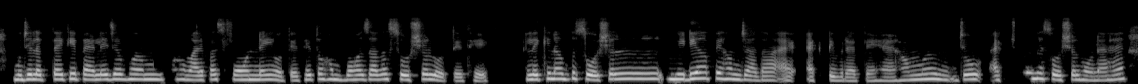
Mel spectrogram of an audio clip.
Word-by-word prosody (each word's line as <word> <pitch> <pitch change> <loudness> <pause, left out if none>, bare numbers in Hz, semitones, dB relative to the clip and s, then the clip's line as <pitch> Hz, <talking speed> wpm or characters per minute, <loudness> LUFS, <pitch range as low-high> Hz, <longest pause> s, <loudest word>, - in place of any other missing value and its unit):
मुझे 220 +1 +4
लगता 225 +1 +1
है 230 - +4
कि 255 +2 +1
पहले 230 0 +2
जब 235 0 +2
हम 230 -1 +1
हमारे 210 -3 -2
पास 230 +1 -3
फ़ोन 215 -1 +2
नहीं 220 +1 +1
होते 185 -2 -3
थे 220 - +2
तो 245 - +1
हम 220 - 0
बहुत 220 +1 0
ज़्यादा 225 +1 +1
सोशल 220 +1 +2
होते 170 -4 -1
थे। 155 -1 -4 0.4
लेकिन 225 +4 +3
अब 250 +1 +1
सोशल 230 -2 +2 0.6
मीडिया 250 +4 +5
पे 270 - +4
हम 250 -2 +2
ज़्यादा 195 -3 -3
ए 185 - -5 0.2
एक्टिव 180 0 -5
रहते 165 -1 -7
हैं। 170 0 -7
हम 200 +3 -3 0.4
जो 230 +1 +3 0.2
एक्चुअल 270 +6 -5
में 265 - +3
सोशल 220 -3 -1
होना 195 -2 -4
है, 245 +2 -2
220 Hz, 200 wpm, -22 LUFS, 200-235 Hz, 0.6 s, मीडिया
